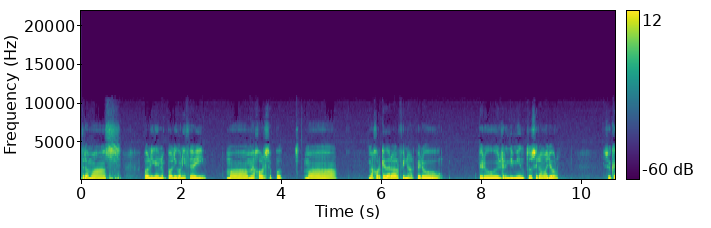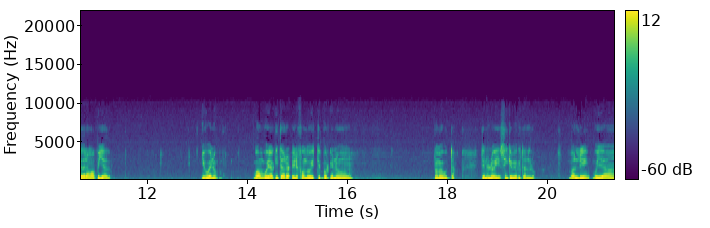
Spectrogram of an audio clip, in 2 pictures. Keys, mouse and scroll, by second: 0.9-4.3 middle drag, 19.7 n.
